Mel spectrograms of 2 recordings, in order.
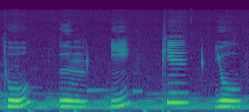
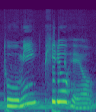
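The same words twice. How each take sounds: First: It is said slowly. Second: It is said at normal speed.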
